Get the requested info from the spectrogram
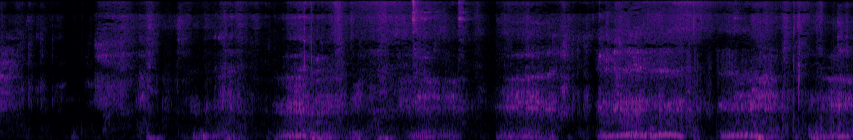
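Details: Belgian Malinois Bullet and Apollo during a tug of war game, giving deep, continuous growls that swell and fade in waves, with toy scuffling and rustling throughout.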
